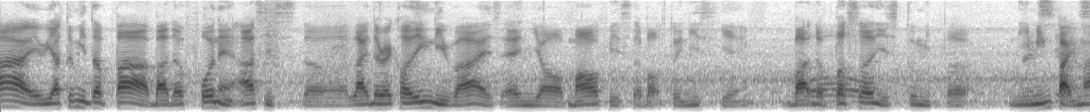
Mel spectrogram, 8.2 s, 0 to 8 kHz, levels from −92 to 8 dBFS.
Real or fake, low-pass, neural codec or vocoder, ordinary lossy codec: real; none; none; none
